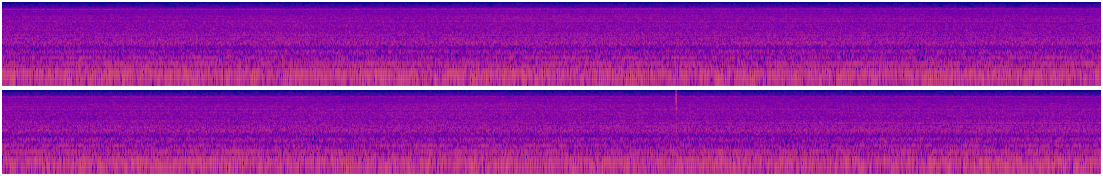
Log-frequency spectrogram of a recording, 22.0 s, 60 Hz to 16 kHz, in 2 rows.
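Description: A steady, low aircraft engine drone in Microsoft Flight Simulator 2020 hums on unchanged for over twenty seconds, fairly quiet and continuous, with no talking.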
